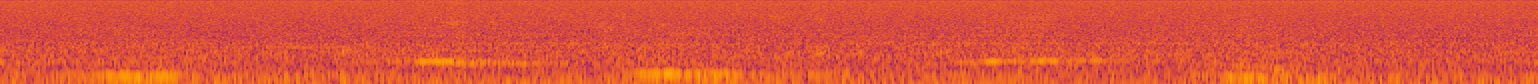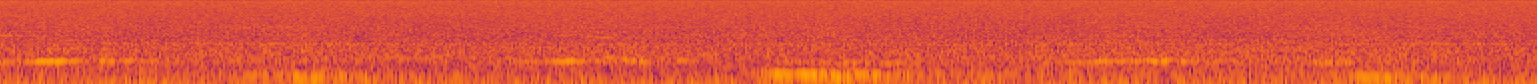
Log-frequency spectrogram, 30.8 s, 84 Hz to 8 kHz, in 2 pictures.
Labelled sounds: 21.2	21.5	humpback whale, 0.99 to 1.2 kHz

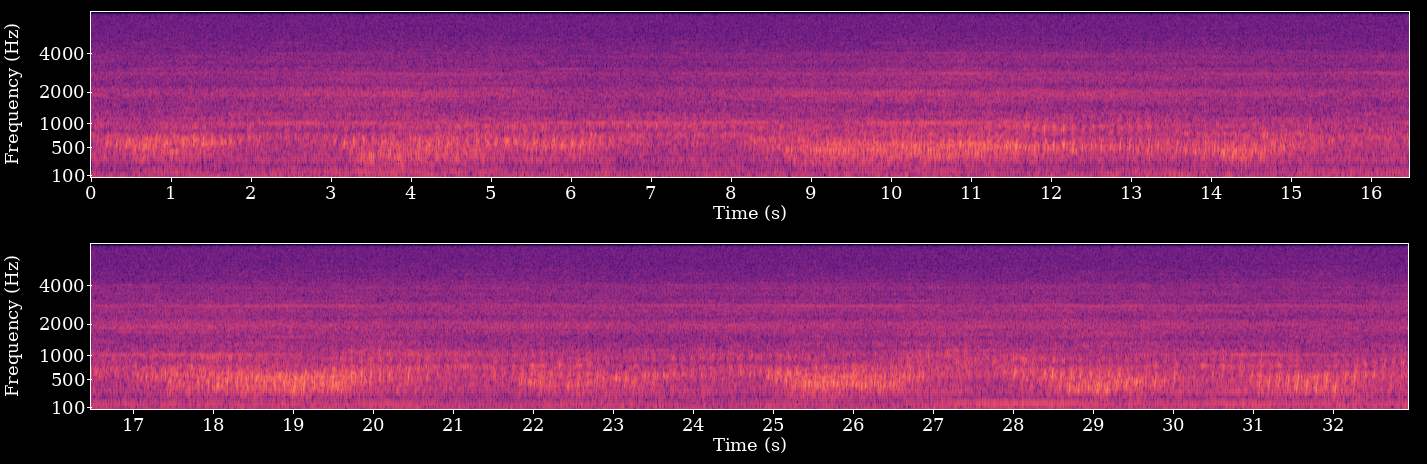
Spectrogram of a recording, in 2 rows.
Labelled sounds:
5.7	6.0	vessel noise, 3.0 to 3.2 kHz

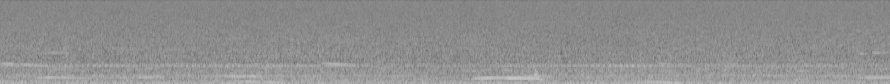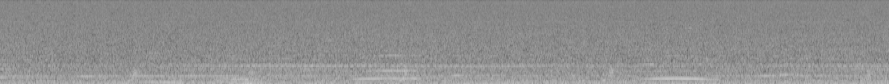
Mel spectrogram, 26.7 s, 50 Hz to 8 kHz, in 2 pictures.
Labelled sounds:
4.8	5.1	humpback whale, 0.80 to 0.83 kHz

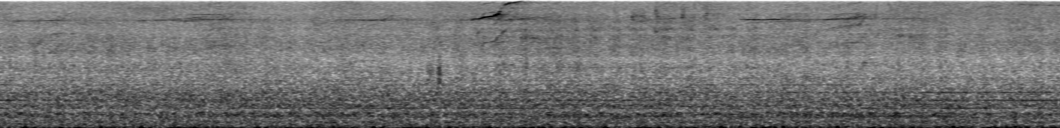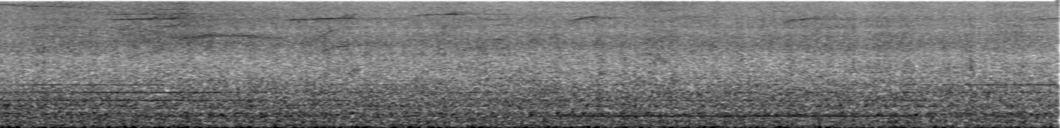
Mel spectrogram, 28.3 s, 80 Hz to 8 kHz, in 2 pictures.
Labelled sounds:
14.2	14.8	killer whale, 6.6 to 7.3 kHz
18.3	18.9	killer whale, 5.0 to 5.7 kHz
19.7	20.4	killer whale, 5.5 to 6.0 kHz
21.8	22.2	killer whale, 4.5 to 5.4 kHz
24.5	25.0	killer whale, 4.3 to 5.2 kHz

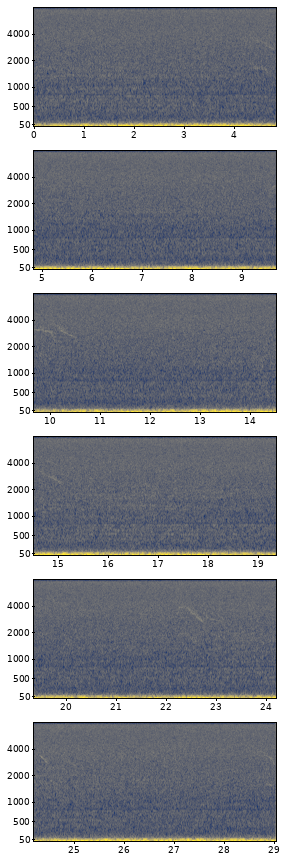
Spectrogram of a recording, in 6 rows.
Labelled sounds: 9.6	10.6	killer whale, northern resident, G clan, GG subclan, 2.5 to 3.2 kHz
14.8	15.1	killer whale, northern resident, G clan, GG subclan, 2.3 to 2.9 kHz
22.4	22.8	killer whale, northern resident, G clan, GG subclan, 2.6 to 3.9 kHz

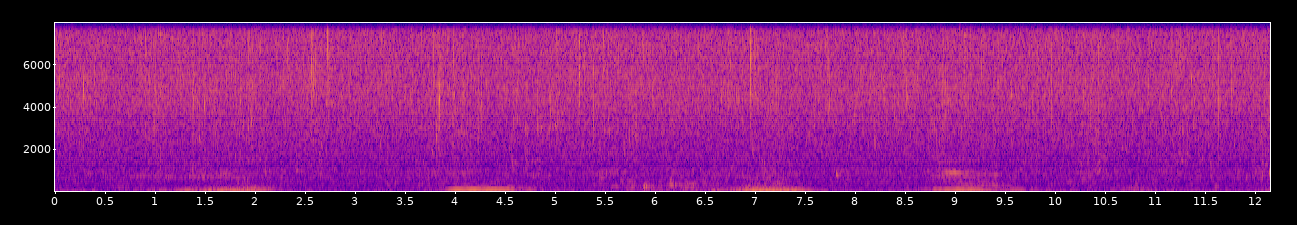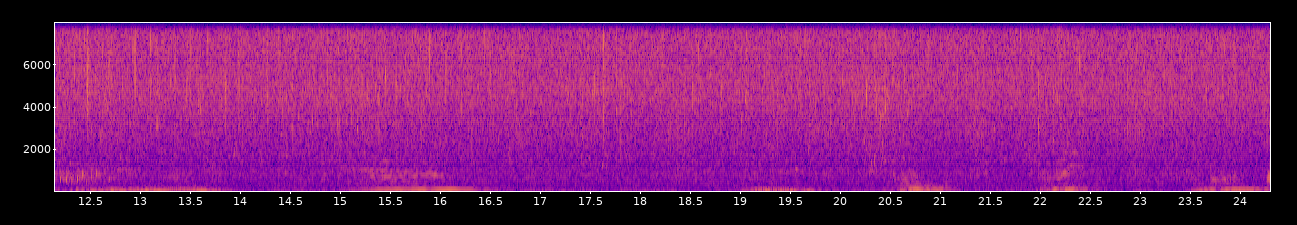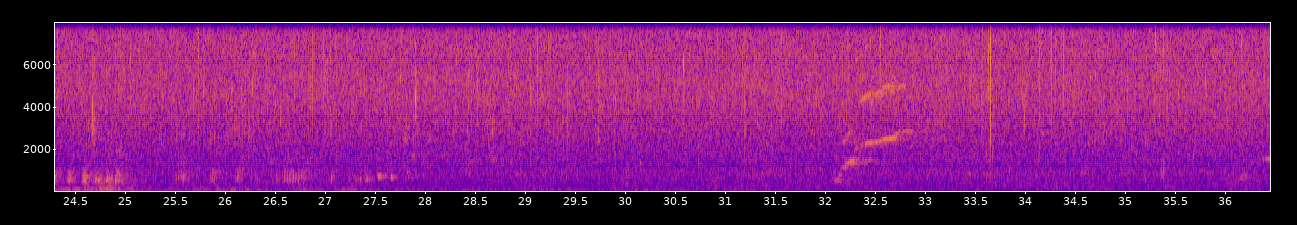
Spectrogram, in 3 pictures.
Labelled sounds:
8.9	9.2	humpback whale, 0.81 to 1.0 kHz
15.8	16.1	humpback whale, 0.78 to 0.94 kHz
32.1	32.9	humpback whale, 1.0 to 5.2 kHz

